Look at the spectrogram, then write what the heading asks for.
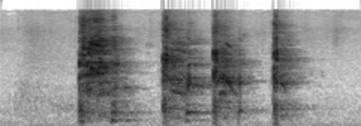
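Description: Four harsh, loud coughs come in quick succession as someone clears their throat, each a sharp burst with brief pauses between and no talk over them.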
